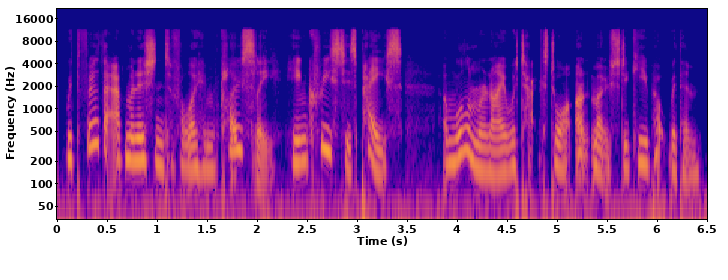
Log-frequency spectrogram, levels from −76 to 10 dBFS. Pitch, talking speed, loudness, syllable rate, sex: 190 Hz, 230 wpm, -20 LUFS, 6.5 syllables/s, female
